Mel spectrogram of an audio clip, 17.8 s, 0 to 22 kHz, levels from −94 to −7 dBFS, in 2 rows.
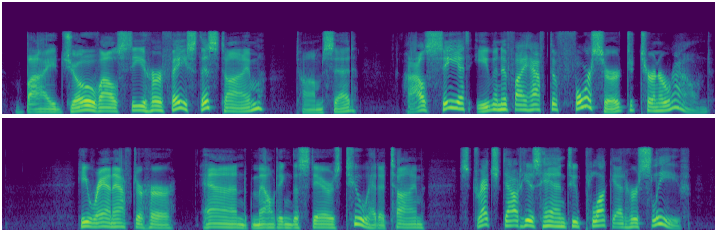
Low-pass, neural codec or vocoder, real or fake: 7.2 kHz; none; real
